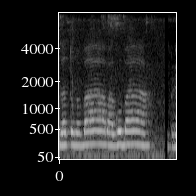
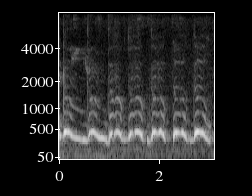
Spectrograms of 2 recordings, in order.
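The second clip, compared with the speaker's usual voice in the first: high, loud sound effects of beating; thumping sounds; 9 semitones higher, 6 dB louder than usual. Acted. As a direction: bang out each thump for the story. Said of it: "कसे मारलं?". (धुम धुबुक असे जोरात आवाज)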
